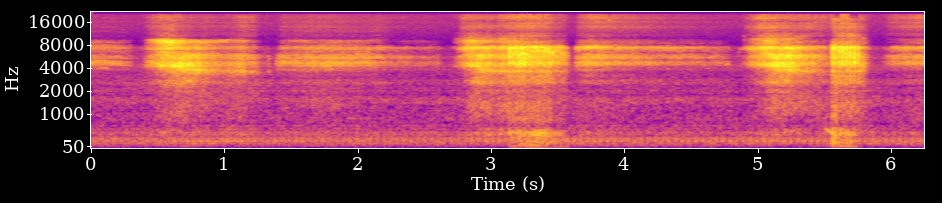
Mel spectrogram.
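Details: Shadow, a pit bull puppy, snores while asleep: soft rasping breaths with low rumbling and a hissy upper edge, a louder snore roughly every two to three seconds, indoors with a steady background hum.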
